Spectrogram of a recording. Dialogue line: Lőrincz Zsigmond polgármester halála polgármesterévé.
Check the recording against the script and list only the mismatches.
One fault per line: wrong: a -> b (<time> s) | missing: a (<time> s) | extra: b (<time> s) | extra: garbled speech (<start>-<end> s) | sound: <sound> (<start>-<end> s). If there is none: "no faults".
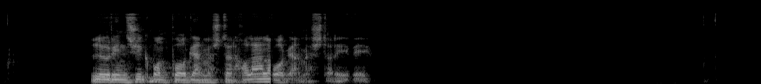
no faults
